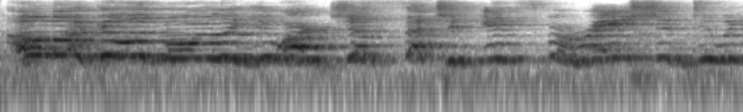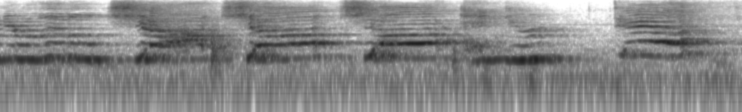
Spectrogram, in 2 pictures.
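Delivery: shrieking high starstruck fan; gushing fan. Retold or imitated. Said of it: "she was like".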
